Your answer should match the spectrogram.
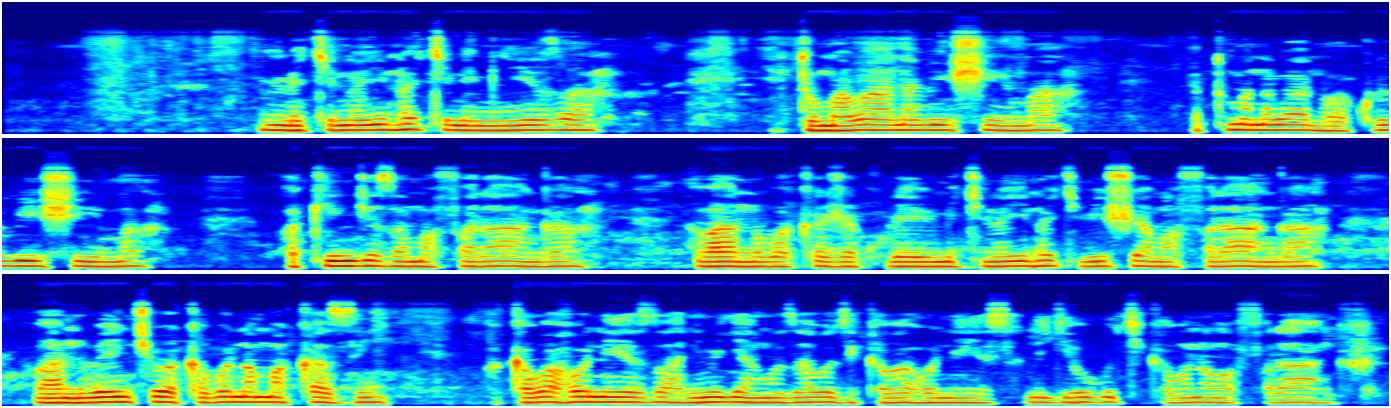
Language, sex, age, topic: Kinyarwanda, male, 36-49, government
